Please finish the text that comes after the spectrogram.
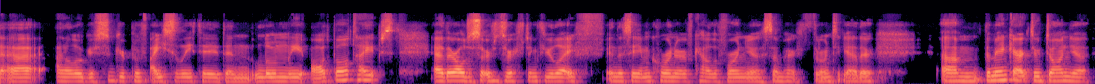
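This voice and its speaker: A woman's voice: low voice, gravelly, warm tone. A woman on a community radio show reviewing a film in casual, enthusiastic talk with many fillers. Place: radio studio.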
